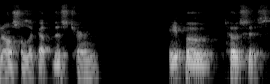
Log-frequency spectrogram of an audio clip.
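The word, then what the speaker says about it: apoptosis: look up this term a PO ptosis a pose like proceeding like a PO ensign and then ptosis as with a silent P basically means like drooping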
